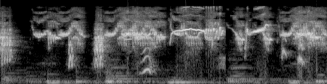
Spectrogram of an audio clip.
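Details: Singing white-shouldered starling with no background noise: scratchy chattering phrases punctuated by thin, bright whistles that rise sharply and then fall, plus a short descending squeak.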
